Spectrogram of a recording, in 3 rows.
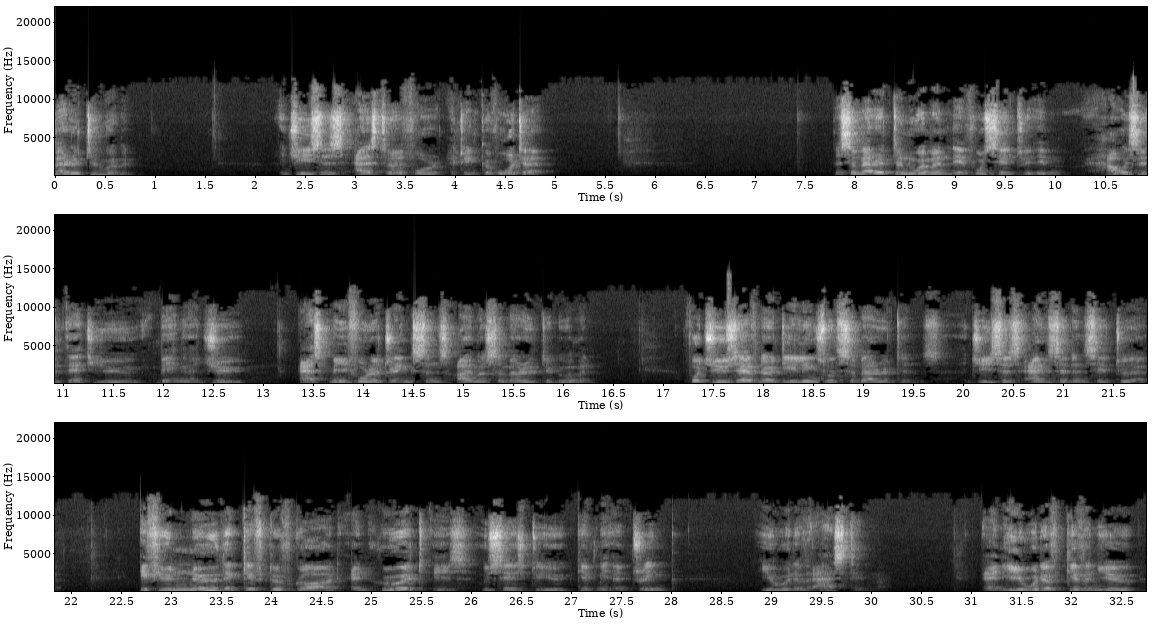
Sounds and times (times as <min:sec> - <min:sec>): Speech: 0:00.0 - 0:00.9, 0:02.2 - 0:05.1, 0:07.8 - 0:16.4, 0:17.2 - 0:22.0, 0:22.7 - 0:28.2, 0:28.9 - 0:30.2, 0:31.1 - 0:32.7.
